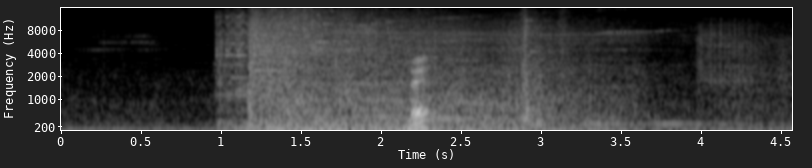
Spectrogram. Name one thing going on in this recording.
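A magical burst whooshes and crackles, then slowly fades.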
